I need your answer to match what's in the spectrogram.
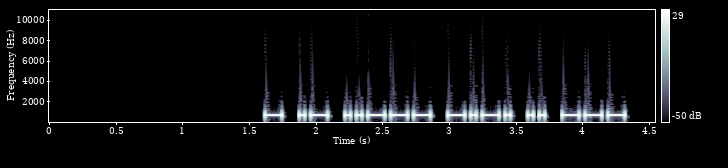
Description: Morse code, heard as a keyed tone, about 27 wpm, 700 Hz. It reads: TA2CIO
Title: DXCC-100 Call Signs - 6 Characters - 28wpm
